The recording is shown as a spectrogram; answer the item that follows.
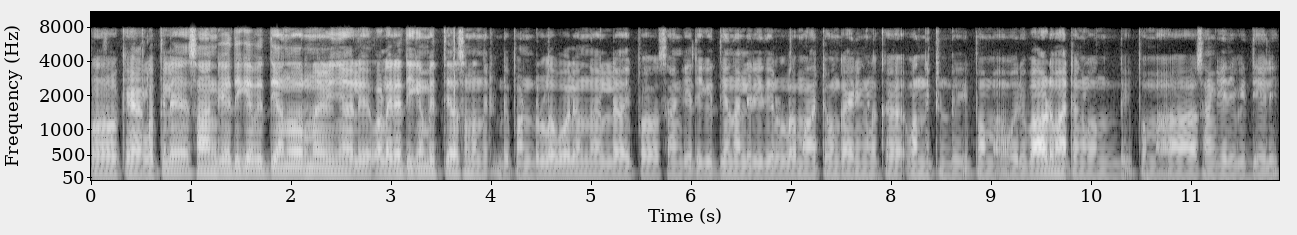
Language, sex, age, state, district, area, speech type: Malayalam, male, 30-45, Kerala, Kozhikode, urban, spontaneous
